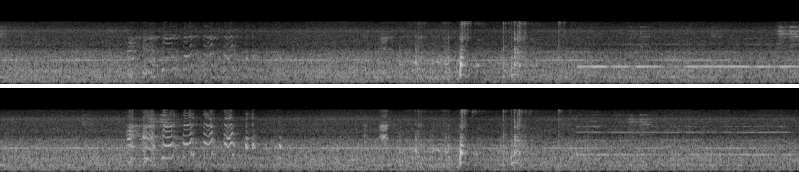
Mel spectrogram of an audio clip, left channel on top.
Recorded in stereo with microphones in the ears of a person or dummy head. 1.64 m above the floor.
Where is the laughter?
50° right (ahead or behind), 1.1 m.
